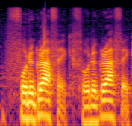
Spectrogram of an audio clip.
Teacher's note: Photographic, the third one is stressed. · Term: word stress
